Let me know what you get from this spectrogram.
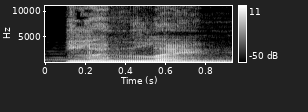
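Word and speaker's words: Llymlaen: Lim Lane. There we go. That's how you pronounce it.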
